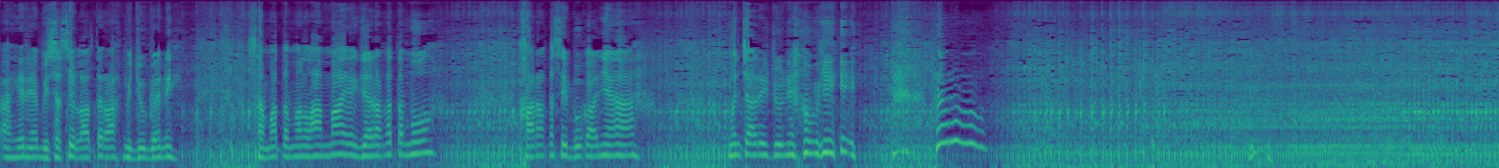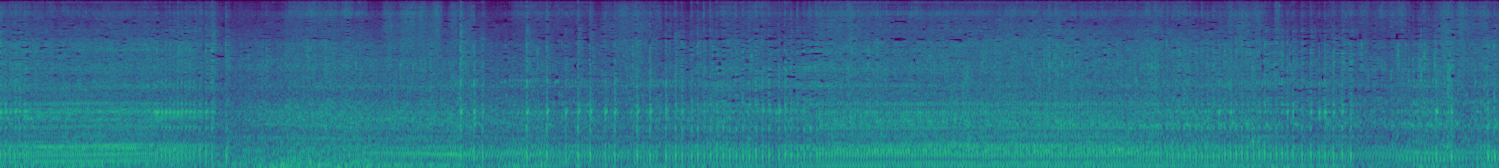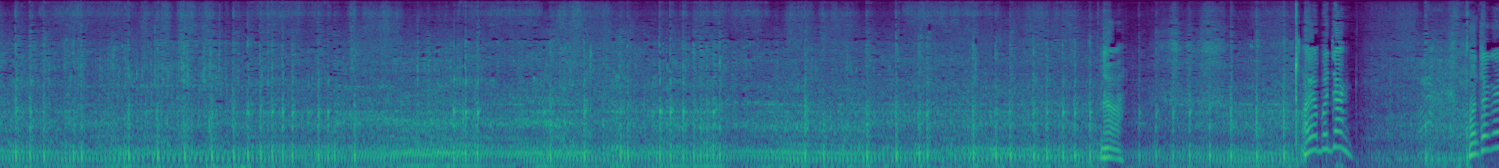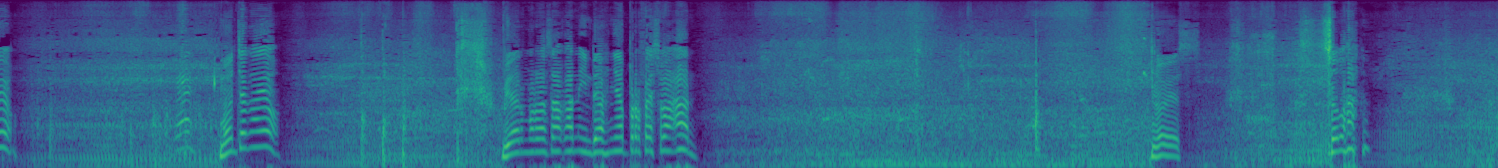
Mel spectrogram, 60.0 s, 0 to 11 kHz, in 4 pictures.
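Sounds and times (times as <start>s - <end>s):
scooter engine running: 0.0s - 59.9s
sharp short knocks: 48.5s - 49.1s.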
